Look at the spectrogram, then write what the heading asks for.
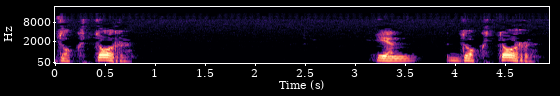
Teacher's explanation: it's a short open Pronunciation o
